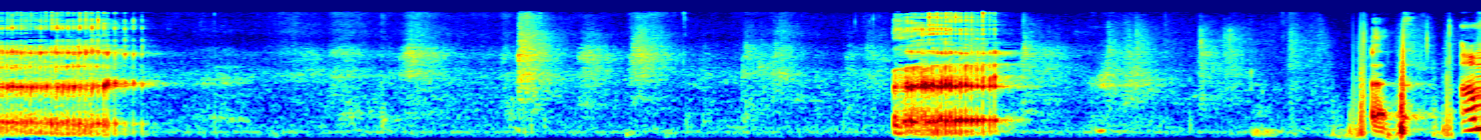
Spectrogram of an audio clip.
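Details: Two loud, drawn-out croaky burps separated by quieter sounds, then a rapid crackly burst: deliberate belching, a normal release of swallowed air.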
